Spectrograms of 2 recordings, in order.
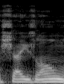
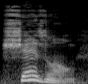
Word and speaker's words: chaise longue: of the phrase, but I'm calling it a chaise longue, whereas if I was actually using the French pronunciation, I'd be saying chaise longue. I'm actually anglicising the first word and preserving the French in the second word.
